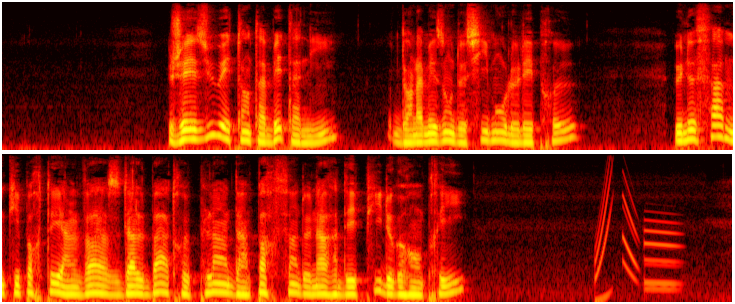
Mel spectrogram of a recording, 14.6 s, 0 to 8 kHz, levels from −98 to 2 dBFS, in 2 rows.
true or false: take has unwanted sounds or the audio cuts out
true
